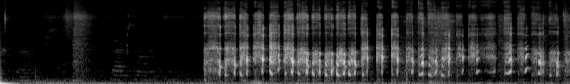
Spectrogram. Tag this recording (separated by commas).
Laughter, Human voice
